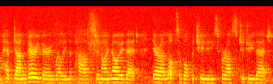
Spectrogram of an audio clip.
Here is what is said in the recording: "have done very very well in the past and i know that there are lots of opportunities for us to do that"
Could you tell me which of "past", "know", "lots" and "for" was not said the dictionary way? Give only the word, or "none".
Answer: none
